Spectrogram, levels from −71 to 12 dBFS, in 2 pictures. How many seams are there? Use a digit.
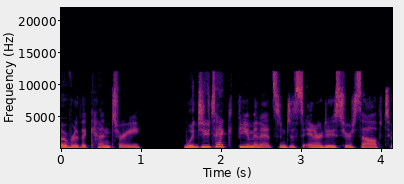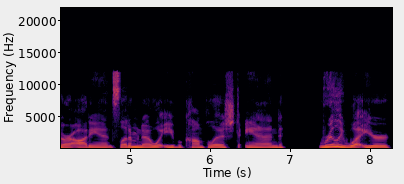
0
